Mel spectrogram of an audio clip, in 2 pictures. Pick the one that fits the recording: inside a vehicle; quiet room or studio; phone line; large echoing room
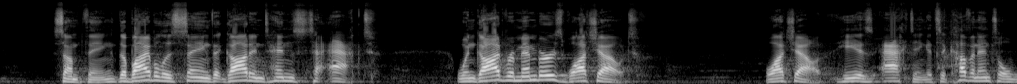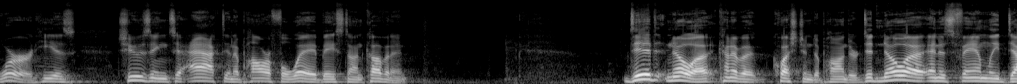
large echoing room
